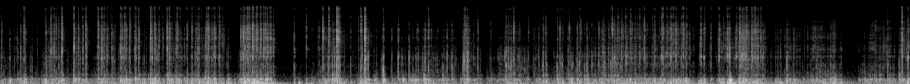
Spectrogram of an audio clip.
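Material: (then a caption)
Metal mesh. Long gold metal nail claws scratch and tap across the mesh metal grille top of a large USB microphone covered in rhinestones. The result is a dense, continuous stream of rapid scratching and clicking with a heavy, boomy low end and little high sparkle. There are brief louder swells just past two seconds and again near seven seconds.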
